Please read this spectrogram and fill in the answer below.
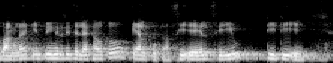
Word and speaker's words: Calcutta: কিন্তু ইংরেজিতে লেখা হতো ক্যালকুটা, CALCUTTA। অর্থাৎ ব্রিটিশরা সেই সময় বাংলা ক উচ্চারণ করতে পারতো না, সি দিয়ে তারা উচ্চারণ করতো, এই জন্য সি দিয়ে লেখা ছিল।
